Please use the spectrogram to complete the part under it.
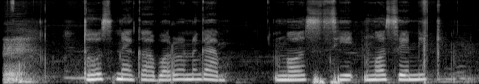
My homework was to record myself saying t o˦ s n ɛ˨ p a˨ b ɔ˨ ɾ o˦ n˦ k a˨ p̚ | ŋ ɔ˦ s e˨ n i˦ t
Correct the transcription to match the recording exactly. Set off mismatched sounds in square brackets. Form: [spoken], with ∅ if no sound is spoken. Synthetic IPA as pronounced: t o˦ s n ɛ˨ [k] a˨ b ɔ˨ ɾ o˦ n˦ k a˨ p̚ | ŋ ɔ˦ s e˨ n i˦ [k]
